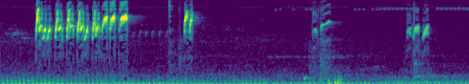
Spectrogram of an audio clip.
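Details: Young flamboyan, Indonesian master song for tutoring birds: a fast, loud buzzy chatter lasting about a second, followed by scattered short sharp notes with gaps between them.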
